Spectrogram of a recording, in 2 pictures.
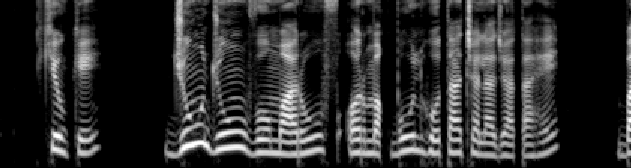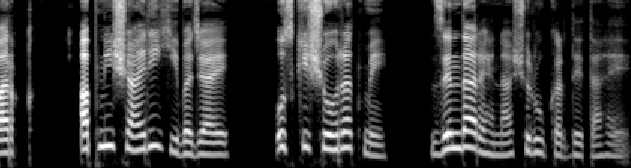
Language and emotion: Urdu, neutral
